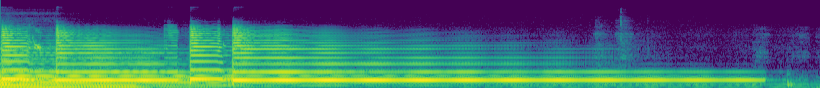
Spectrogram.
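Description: Background music: a final guitar chord of the soundtrack song rings out with an even pulsing wobble, fading slowly, then stops abruptly near the end.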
